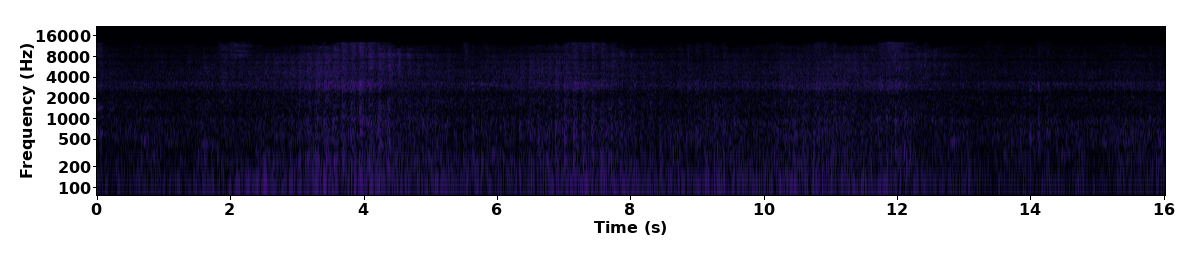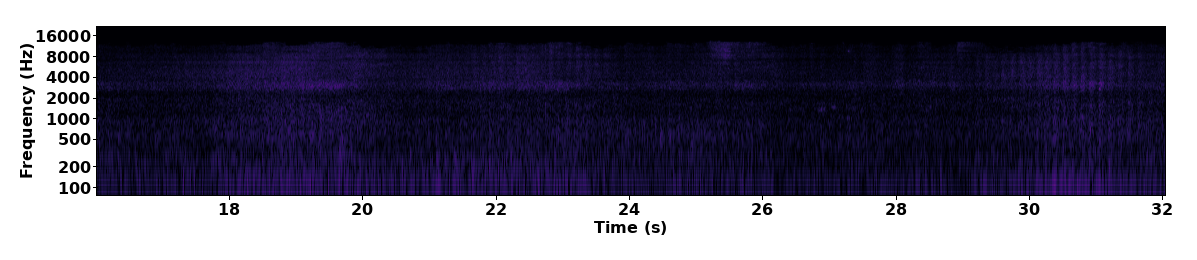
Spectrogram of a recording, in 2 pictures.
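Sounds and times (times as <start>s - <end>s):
freight train wheels rumbling on rails: 0.0s - 32.0s.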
